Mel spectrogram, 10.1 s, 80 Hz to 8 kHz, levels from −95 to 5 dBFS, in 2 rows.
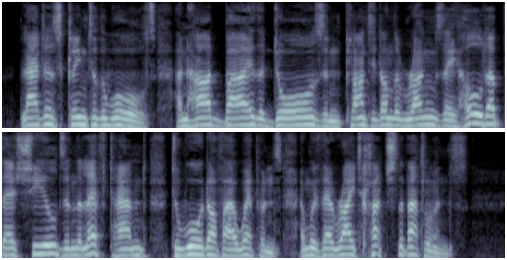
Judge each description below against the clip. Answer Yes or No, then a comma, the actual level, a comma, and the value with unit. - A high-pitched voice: No, medium, 160 Hz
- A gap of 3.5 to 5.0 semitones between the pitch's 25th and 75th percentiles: No, average, 2.8 semitones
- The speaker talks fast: Yes, fast, 215 wpm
